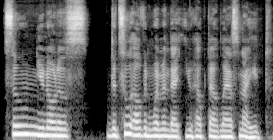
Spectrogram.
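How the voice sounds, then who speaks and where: A man narrating a live tabletop game as game master, telling the story calmly and slipping into short in-character lines. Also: fairly high pitch, moderate pace, clean tone. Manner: calm storytelling with in-character asides.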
